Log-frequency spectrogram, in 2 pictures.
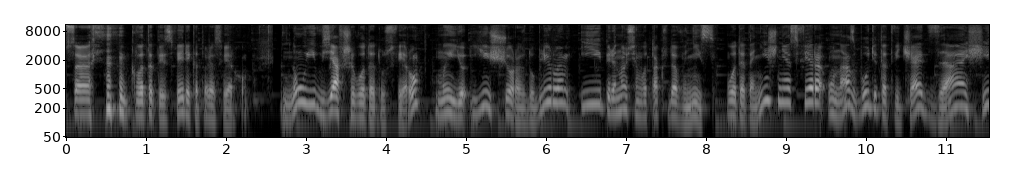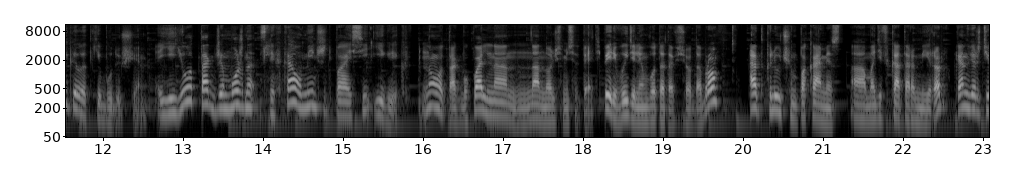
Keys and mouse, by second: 4.5 shift+d, 15.2 s, 20.0 middle click, 21.2 middle click, 22.6-23.0 middle drag.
